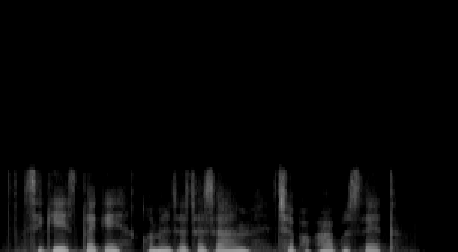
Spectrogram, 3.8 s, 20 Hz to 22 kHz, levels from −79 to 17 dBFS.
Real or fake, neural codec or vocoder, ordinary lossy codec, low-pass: fake; codec, 16 kHz, about 1 kbps, DyCAST, with the encoder's durations; Opus, 24 kbps; 7.2 kHz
